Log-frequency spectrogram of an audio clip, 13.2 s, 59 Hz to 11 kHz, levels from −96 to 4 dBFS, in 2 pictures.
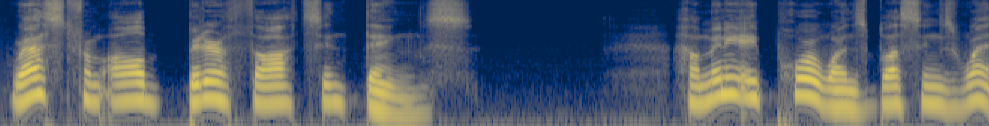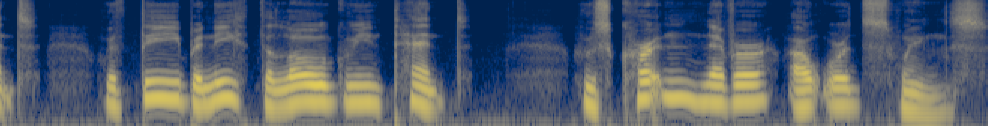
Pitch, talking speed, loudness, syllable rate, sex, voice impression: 155 Hz, 120 wpm, -18 LUFS, 3.4 syllables/s, male, masculine, slightly old, muffled, slightly calm, friendly, slightly reassuring, kind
